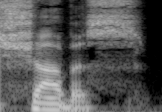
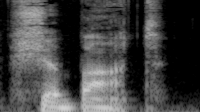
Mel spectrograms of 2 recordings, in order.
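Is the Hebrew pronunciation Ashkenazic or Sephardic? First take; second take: Ashkenazic; Sephardic. First: Ashkenazic pronunciation, stress on the first syllable. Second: Sephardic pronunciation, stress on the second syllable.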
